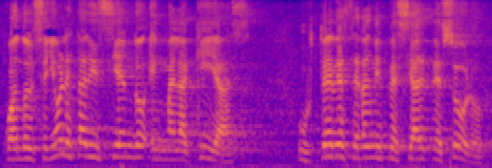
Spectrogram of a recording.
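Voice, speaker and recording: A pastor with a high male voice delivers a sermon in a church sanctuary, recorded with long hall reverb and faint noise. He poses questions to the congregation and answers them himself, slowing down to stress key words.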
